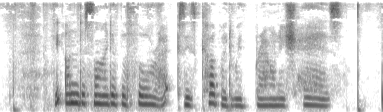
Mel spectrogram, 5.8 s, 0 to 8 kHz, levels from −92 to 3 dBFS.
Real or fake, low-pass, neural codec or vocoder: real; 7.2 kHz; none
